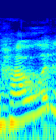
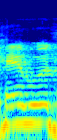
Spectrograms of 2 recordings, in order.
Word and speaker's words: Harewood: Is it Harwood? Is that how you say it? Or Harewood? – Harewood.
